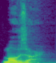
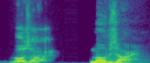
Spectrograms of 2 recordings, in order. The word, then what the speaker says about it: Movsar: The first, how do you pronounce his first name? Movsar. Movsar.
